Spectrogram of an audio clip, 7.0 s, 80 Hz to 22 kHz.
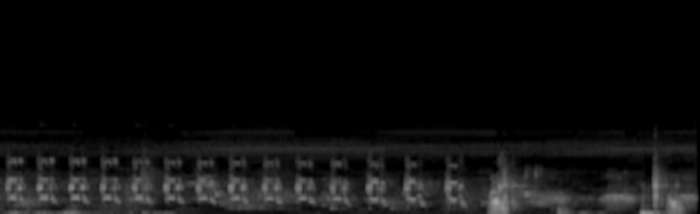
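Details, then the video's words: Nine francolins (teetar) calling together, flying and calling naturally: a fast series of harsh, stacked, repeated notes about four per second, then scattered louder squawky calls and low rumbling background. "9 Francolin Calling Sound | Non Stop Teetar Boli"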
